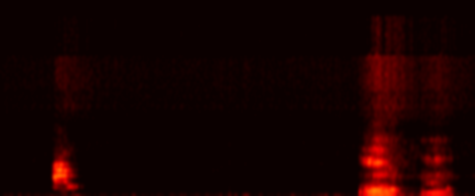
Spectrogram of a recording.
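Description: A house cat gives one short, high meow, then after a pause two louder, longer meows close by in quick succession, in an otherwise quiet room.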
